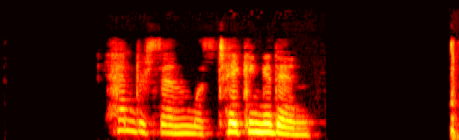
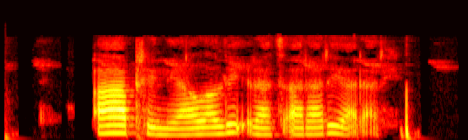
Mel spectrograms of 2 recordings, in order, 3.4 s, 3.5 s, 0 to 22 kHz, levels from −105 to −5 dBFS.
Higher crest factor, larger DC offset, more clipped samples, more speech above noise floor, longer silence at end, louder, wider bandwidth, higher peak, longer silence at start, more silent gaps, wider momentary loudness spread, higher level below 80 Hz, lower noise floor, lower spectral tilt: about the same, 22 dB vs 20 dB; neither; neither; first, over 62 dB vs 35 dB; second, 0 s vs 0.45 s; about the same, -28 LUFS vs -27 LUFS; about the same, 7.4 kHz vs 7.8 kHz; about the same, -10 dBFS vs -8 dBFS; about the same, 0.8 s vs 0.7 s; first, 2.46-3.37 s vs none; about the same, 16 LU vs 17 LU; second, -74 dBFS vs -66 dBFS; first, under -90 dBFS vs -62 dBFS; about the same, -4.5 dB/octave vs -5.5 dB/octave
